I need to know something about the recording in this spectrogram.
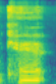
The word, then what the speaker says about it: Kant: Some people say Kant, some say Kant. Even though he was a German philosopher, his family background is actually from England, so they pronounce the name Kant. So you can say Kant or Kant, but they would have said the name as Kant.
